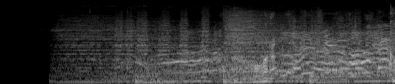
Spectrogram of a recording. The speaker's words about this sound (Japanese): 今日も遊園地はとても賑やかで動物たちの歓声があちらこちらから聞こえてきます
